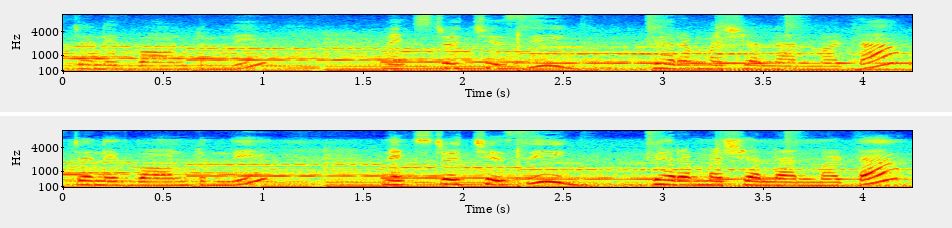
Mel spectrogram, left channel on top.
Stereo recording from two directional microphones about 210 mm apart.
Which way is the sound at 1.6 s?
15° right (ahead or behind).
